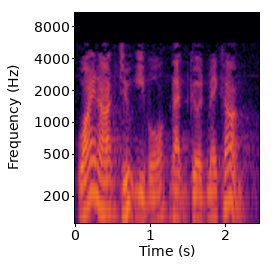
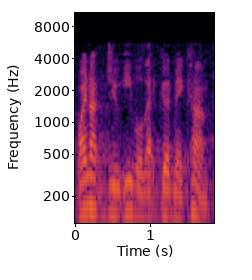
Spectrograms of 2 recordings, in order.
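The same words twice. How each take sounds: First: It is said loudly. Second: It is said at a normal, quieter volume.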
